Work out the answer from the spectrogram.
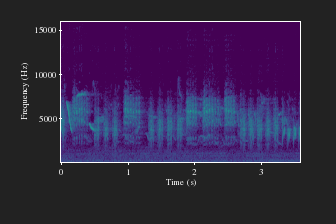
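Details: Lively sedge warbler at RSPB Fowlmere, early July morning in 2013, pours out a dense stream of harsh chirps and buzzy churring notes, with a few sharp whistled slurs near the start.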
